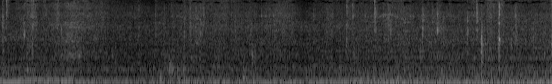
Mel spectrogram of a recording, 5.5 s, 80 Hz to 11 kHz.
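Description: Honda Element's K24 four-cylinder engine running as the car drives off, heard from inside the cabin as a steady low drone. The engine's valves have just been adjusted.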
